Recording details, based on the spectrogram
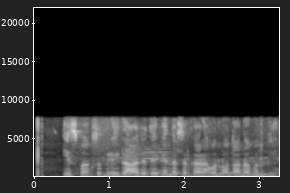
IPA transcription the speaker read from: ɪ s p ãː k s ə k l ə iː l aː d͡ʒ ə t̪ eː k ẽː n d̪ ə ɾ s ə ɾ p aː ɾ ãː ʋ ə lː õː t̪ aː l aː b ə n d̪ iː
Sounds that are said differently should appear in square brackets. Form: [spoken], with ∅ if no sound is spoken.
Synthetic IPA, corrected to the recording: ɪ s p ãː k s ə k l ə iː [ɾ] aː d͡ʒ ə t̪ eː k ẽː n d̪ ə ɾ s ə ɾ [k] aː ɾ ãː ʋ ə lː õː t̪ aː l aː b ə n d̪ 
